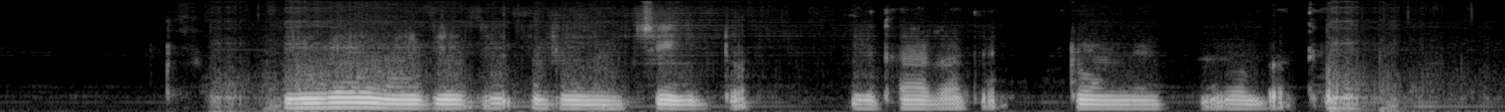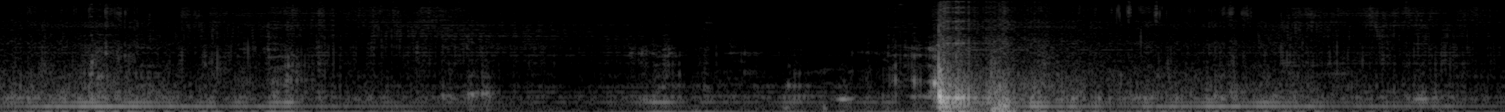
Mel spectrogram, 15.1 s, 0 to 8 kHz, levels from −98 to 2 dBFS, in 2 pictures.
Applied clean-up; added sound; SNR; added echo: neural separator model SepFormer DNS4.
